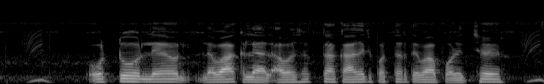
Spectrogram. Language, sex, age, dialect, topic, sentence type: Maithili, male, 18-24, Southern/Standard, banking, statement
